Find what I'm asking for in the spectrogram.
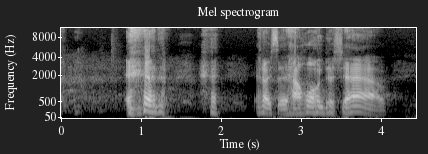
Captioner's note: laughter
